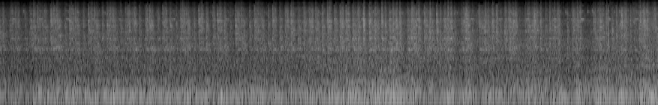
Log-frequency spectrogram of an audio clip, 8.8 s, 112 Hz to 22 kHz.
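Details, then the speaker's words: 1981 Ford Fairmont wagon 5.0 V8 (T5 swap), cold start after two days sitting, on an old junkyard battery: deep, even burble at steady cold idle with no knocks or misses; runs normally. "that fires up real nice so it's not been sitting for months like you guys have seen before"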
